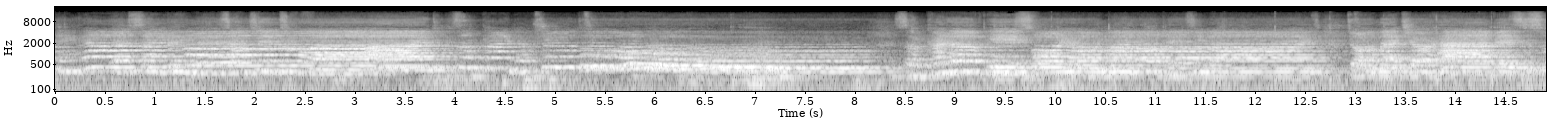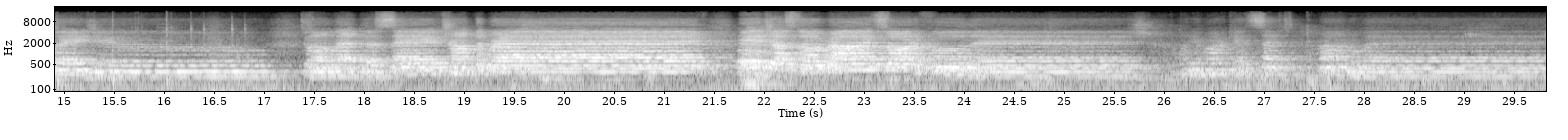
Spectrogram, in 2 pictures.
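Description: Women's choir singing, in long sustained phrases broken by brief pauses for breath.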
